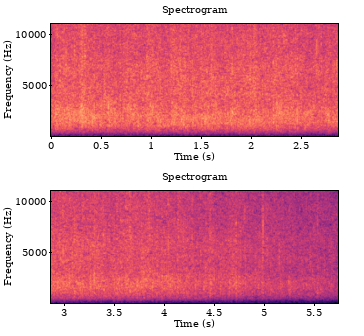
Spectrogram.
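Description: Crowd applause, a dense steady clapping that fades out gradually over the last couple of seconds.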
